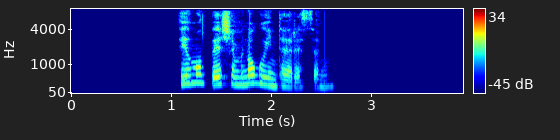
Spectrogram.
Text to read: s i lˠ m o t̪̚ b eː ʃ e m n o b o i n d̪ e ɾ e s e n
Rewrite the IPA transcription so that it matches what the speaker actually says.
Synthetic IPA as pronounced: f i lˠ m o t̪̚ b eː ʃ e m n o ɡ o i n t̪ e ɾ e s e n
